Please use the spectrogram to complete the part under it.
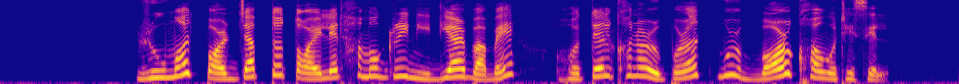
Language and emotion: Assamese, angry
